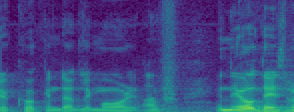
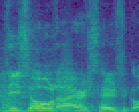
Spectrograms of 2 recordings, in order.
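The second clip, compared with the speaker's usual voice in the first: ordinary delivery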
